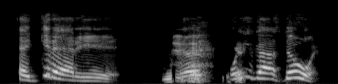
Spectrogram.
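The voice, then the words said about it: Put-on old mafia accent. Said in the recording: “the old mafia accent.”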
